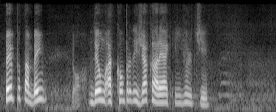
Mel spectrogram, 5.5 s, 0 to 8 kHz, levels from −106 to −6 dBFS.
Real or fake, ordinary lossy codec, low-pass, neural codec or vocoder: fake; AAC, 48 kbps; 7.2 kHz; codec, 16 kHz in and 24 kHz out, 0.9 kbps, LongCat-Audio-Codec, fine tuned four codebook decoder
